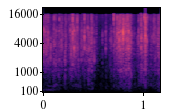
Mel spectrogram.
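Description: Foil wrapper of a Mystery Mini Shonen Jump booster pack crinkling loudly up close as it is torn open by hand, a brief burst of rustling.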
